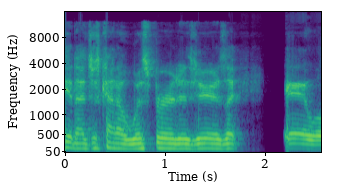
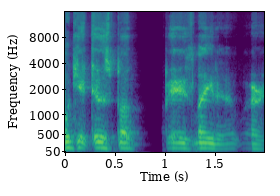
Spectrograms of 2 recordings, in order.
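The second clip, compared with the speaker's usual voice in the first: hushed, half-whispered aside; 4 dB quieter than usual. Speaking in character to passing folks in the market: half-whispering. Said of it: "I will whisper to them".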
